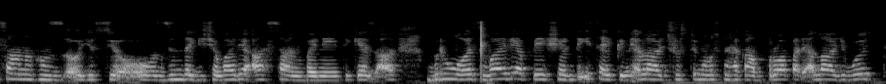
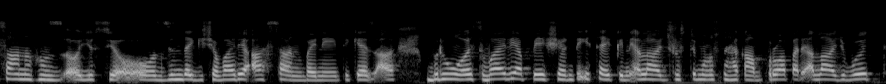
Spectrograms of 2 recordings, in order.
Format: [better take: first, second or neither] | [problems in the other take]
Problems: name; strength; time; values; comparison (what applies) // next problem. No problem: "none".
second | background sound (Finger snapping); 7 dB below the speech // room echo; dies away in 0.1 s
